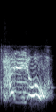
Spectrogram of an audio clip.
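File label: Korean enemy detected mood high; War Thunder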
